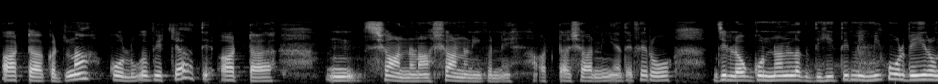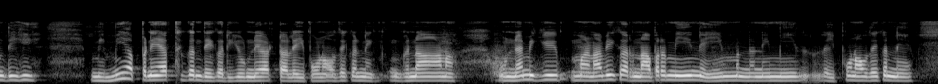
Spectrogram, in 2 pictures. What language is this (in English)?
Dogri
